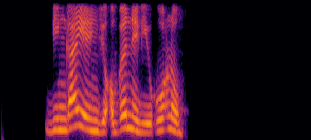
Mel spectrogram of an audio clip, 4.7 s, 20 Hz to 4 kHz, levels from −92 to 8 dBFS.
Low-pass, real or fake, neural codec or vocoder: 3.6 kHz; fake; codec, 16 kHz in and 24 kHz out, 1 kbps, XY-Tokenizer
